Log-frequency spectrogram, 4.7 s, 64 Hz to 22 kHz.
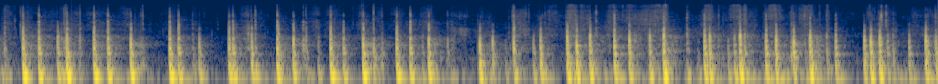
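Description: A small, hollow, printed cardboard box of gloves is held against the side of the microphone and tapped quickly with gloved fingertips. The result is a fast, uneven run of soft, low, hollow thumps with a boxy resonance around 110 Hz. Each tap dies away almost at once, with very little brightness.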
